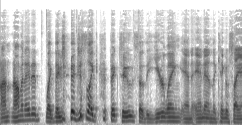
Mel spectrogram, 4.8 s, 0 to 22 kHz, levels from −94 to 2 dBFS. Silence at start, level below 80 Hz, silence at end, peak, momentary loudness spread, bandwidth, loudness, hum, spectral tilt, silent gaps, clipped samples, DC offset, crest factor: 0 s; -60 dBFS; 0 s; -6 dBFS; 6 LU; 16 kHz; -24 LUFS; none; -5 dB/octave; none; under 0.1%; under 0.1%; 18 dB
